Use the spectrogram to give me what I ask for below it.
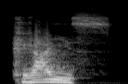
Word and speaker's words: Kreis: Eso sería ai en alemán. Ai, ¿ok? Ai. Como por ejemplo en Eis o en Kreis. Eis, helado o hielo. Kreis, Kreis es un círculo.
